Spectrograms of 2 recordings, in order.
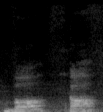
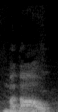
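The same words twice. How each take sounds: First: बताओ broken into slow, separate syllables. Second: Said in the usual way. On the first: Real, not acted. Teacher pressing students for an answer, बताओ said syllable by syllable. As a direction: spell out बताओ slowly, pausing between syllables.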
